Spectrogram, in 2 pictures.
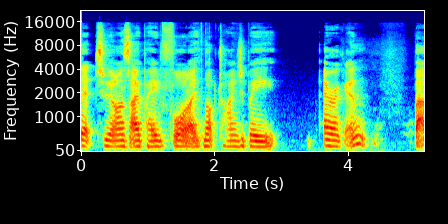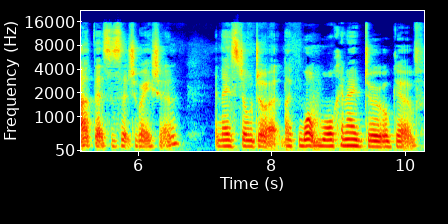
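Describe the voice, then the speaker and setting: Woman with a New Zealand accent, fairly low pitch, fairly slow pace and fairly even intonation. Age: 30s. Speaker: caller. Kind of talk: live call-in dating advice. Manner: casual, hesitant with many fillers.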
